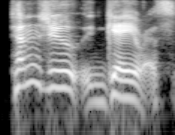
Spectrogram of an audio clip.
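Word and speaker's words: Tanxugueiras: chat by the way tanju guerras tanju guerres is how you pronounce it jairus i don't speak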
